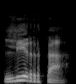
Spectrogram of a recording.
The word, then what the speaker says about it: lirpa: They will hit you with a lirpa. Trust. Okay, yeah, no. A slight correction there because the pronunciation is lirpa.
